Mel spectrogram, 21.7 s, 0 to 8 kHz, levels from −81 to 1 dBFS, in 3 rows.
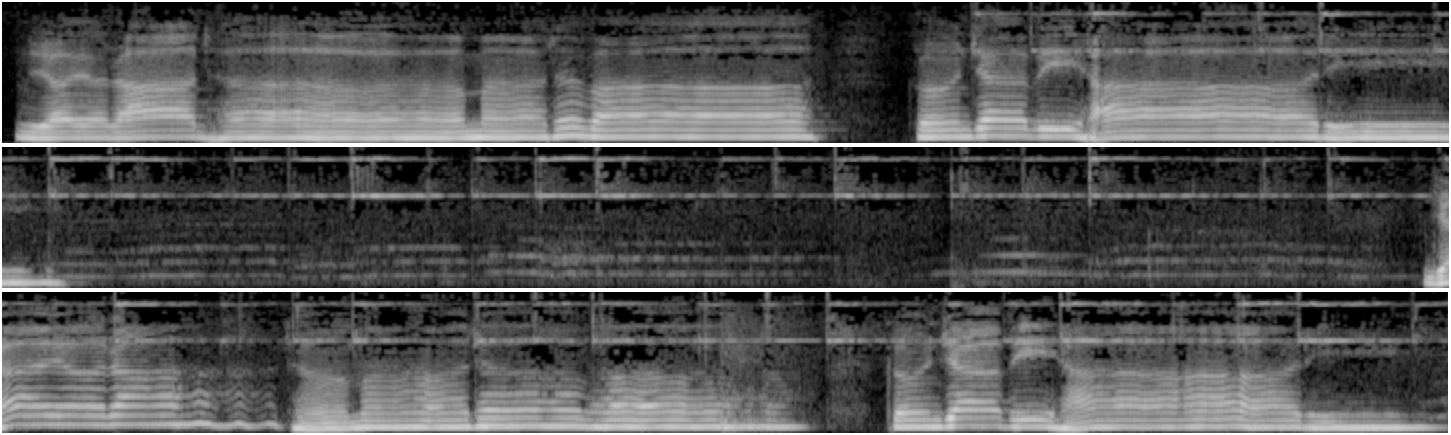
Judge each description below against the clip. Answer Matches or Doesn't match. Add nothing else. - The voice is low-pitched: Doesn't match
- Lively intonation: Matches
